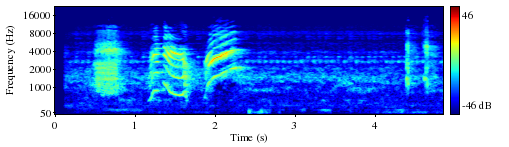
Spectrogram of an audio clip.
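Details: Pet parrot talking and fluttering against a hand indoors: three harsh, squawky vocal bursts in the first half, the last rising, then quieter background with two brief clicks near the end.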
